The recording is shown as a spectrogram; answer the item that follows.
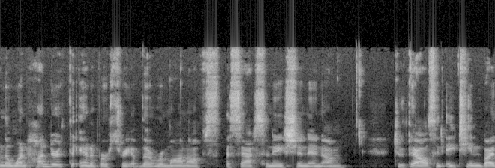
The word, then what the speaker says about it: Romanov: 100th anniversary of the romanovs assassination in um 2018 by the way on Romanov is the proper Russian pronunciation Romanov is in English um mispronunciation I realize Romanov is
